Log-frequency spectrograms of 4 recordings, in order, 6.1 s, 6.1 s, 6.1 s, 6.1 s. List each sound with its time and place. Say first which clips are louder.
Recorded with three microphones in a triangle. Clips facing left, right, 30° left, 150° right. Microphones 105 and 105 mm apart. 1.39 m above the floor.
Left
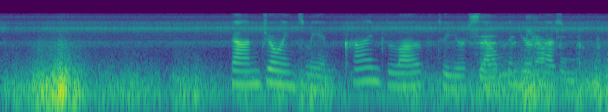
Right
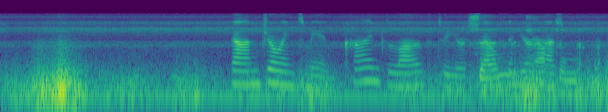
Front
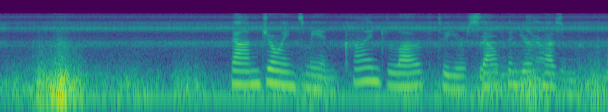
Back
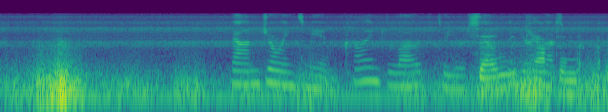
2.3 s a woman speaking: even, front 8 dB; straight ahead
4.7 s a man speaking: right 4 dB, back 2 dB; 165° right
